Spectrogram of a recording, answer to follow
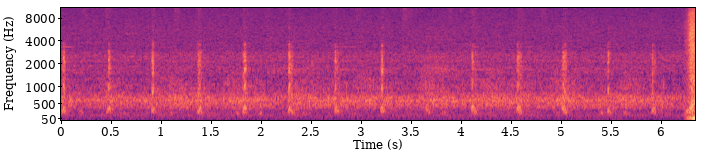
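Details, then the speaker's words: Fetal heartbeat on a Sonoline B home fetal Doppler, wand placed low on the belly: rapid, regular whooshing pulses about 130 a minute, like galloping horses. "Finally, the third sound that you will be hearing, the one you're looking for, is your baby's heartbeat. This is similar to almost galloping horses."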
